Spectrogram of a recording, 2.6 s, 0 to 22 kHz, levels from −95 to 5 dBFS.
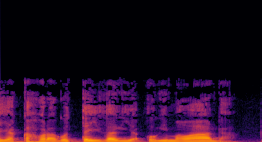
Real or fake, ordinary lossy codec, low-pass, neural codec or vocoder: real; MP3, 48 kbps; 9.9 kHz; none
